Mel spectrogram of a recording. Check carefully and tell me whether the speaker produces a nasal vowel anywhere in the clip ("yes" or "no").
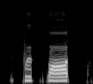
no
